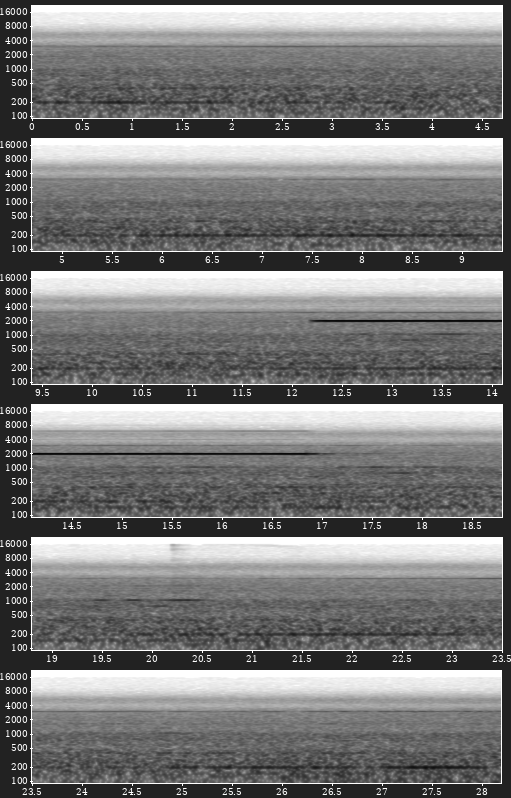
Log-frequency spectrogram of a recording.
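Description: Hokuriku Shinkansen train standing at the platform with the steady hum of its onboard equipment. About twelve seconds in, a steady high-pitched electronic warning tone sounds for about five seconds. Near the end the train noise grows louder as the train begins to pull out.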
